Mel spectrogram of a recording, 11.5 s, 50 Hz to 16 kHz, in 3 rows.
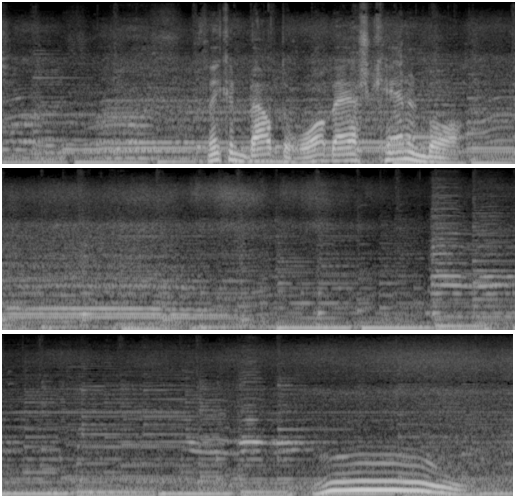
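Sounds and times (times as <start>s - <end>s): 
freight train whistle: 0.0s - 6.2s, 7.0s - 11.5s
speech: 1.5s - 3.6s.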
